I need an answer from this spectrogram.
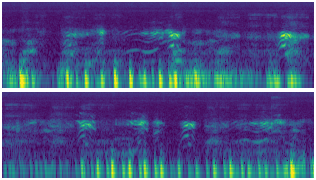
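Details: Pet hyena vocalizing as its owner calls it: a run of thin, wavering whines and squeaks that rise and fall, some bending into short trills, over steady low rumbling and handling noise.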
